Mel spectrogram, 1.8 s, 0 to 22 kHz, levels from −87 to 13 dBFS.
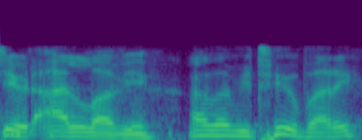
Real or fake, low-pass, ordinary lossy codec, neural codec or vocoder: fake; 5.4 kHz; AAC, 48 kbps; vocoder, 44.1 kHz, 128 mel bands every 512 samples, BigVGAN v2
